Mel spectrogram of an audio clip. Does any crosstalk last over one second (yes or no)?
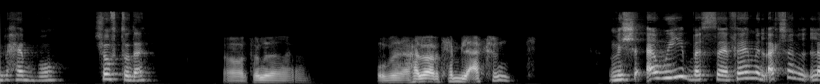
no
